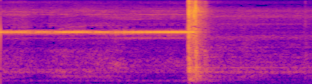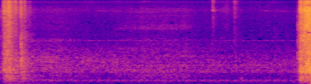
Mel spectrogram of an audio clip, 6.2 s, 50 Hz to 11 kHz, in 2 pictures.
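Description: Steady 3 kHz test tone from a PAL Betamax alignment tape playing on a Sanyo VTC9300P Betacord, cut off about two seconds in by a loud mechanical clunk from the deck's controls. A second, lighter clunk follows about a second later.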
